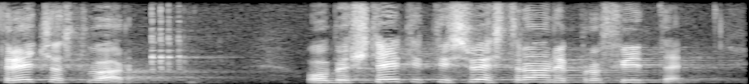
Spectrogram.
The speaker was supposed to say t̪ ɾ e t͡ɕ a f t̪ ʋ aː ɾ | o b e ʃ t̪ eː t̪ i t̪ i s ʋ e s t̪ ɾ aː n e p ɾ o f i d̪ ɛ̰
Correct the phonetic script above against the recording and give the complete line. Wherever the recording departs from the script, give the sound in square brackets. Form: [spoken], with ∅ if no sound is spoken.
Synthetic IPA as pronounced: t̪ ɾ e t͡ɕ a [s] t̪ ʋ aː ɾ | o b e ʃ t̪ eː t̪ i t̪ i s ʋ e s t̪ ɾ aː n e p ɾ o f i [t̪] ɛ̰

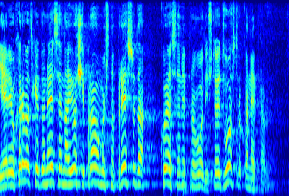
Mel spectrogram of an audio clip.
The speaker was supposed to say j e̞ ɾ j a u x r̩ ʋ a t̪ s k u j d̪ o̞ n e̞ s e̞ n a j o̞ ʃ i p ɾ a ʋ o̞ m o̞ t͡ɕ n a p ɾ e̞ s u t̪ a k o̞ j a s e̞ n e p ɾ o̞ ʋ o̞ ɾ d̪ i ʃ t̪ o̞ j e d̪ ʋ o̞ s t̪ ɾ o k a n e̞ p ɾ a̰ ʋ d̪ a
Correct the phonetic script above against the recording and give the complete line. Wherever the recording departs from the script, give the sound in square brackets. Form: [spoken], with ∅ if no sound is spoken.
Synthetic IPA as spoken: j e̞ ɾ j [e] u x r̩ ʋ a t̪ s k [o] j d̪ o̞ n e̞ s e̞ n a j o̞ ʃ i p ɾ a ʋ o̞ m o̞ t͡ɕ n a p ɾ e̞ s u [d̪] a k o̞ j a s e̞ n e p ɾ o̞ ʋ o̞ [∅] d̪ i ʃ t̪ o̞ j e d̪ ʋ o̞ s t̪ ɾ o k a n e̞ p ɾ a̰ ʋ d̪ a

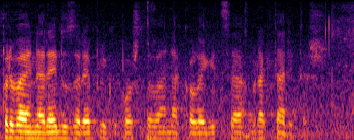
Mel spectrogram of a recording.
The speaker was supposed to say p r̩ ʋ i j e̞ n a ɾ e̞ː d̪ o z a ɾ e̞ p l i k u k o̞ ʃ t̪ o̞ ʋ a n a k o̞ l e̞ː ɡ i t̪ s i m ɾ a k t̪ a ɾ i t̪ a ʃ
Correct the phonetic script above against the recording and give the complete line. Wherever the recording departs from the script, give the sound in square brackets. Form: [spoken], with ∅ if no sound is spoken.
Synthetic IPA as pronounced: p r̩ ʋ [a] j e̞ n a ɾ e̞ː d̪ [u] z a ɾ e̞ p l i k u [p] o̞ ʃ t̪ o̞ ʋ a n a k o̞ l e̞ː ɡ i t̪ s [a] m ɾ a k t̪ a ɾ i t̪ a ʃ

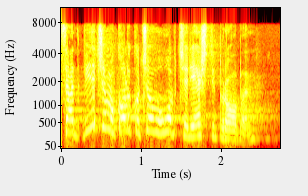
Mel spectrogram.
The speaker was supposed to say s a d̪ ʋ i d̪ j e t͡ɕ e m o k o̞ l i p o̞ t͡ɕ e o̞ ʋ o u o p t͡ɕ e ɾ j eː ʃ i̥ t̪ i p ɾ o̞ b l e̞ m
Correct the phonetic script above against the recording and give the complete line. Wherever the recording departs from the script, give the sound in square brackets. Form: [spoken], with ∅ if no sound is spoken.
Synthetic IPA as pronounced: s a d̪ ʋ i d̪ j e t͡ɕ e m o k o̞ l i [k] o̞ t͡ɕ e o̞ ʋ o u o p t͡ɕ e ɾ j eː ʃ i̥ t̪ i p ɾ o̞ b l e̞ m

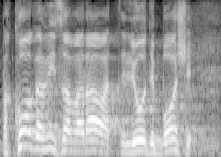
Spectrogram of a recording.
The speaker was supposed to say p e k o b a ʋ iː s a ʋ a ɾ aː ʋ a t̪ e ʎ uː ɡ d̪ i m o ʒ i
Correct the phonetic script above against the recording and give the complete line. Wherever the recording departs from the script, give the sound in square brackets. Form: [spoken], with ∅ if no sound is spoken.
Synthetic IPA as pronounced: p [a] k o [ɡ] a ʋ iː [z] a ʋ a ɾ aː ʋ a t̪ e ʎ uː [∅] d̪ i [b] o ʒ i

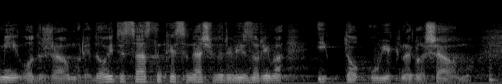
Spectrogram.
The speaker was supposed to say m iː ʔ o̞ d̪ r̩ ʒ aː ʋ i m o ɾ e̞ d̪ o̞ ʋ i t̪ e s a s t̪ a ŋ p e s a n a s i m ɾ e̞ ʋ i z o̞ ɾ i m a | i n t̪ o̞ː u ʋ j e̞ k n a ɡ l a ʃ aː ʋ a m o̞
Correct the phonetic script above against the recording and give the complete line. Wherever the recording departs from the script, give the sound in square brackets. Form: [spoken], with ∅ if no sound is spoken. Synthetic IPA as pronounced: m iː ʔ o̞ d̪ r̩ ʒ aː ʋ [a] m o ɾ e̞ d̪ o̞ ʋ i t̪ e s a s t̪ a ŋ [k] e s a n a [ʃ] i m ɾ e̞ ʋ i z o̞ ɾ i m a | i [∅] t̪ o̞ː u ʋ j e̞ k n a ɡ l a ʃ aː ʋ a m o̞

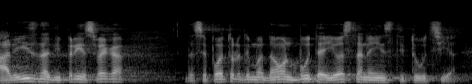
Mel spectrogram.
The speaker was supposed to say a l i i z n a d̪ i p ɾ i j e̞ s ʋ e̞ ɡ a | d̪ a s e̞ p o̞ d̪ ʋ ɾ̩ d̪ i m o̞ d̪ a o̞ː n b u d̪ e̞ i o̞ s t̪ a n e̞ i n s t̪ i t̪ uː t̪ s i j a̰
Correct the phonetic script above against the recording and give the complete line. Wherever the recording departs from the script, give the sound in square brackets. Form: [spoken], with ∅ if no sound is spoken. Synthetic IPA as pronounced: a l i i z n a d̪ i p ɾ i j e̞ s ʋ e̞ ɡ a | d̪ a s e̞ p o̞ [t̪] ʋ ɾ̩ d̪ i m o̞ d̪ a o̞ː n b u d̪ e̞ i o̞ s t̪ a n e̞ i n s t̪ i t̪ uː t̪ s i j a̰

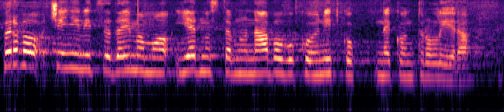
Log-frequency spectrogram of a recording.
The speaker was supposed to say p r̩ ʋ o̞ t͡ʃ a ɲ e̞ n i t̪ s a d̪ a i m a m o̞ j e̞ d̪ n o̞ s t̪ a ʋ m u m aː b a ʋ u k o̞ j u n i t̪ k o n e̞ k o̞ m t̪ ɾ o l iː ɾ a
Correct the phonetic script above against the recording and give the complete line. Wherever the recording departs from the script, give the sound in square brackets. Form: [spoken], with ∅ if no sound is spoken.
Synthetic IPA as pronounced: p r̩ ʋ o̞ t͡ʃ [i] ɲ e̞ n i t̪ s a d̪ a i m a m o̞ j e̞ d̪ n o̞ s t̪ a ʋ [n] u [n] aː b a ʋ u k o̞ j u n i t̪ k o n e̞ k o̞ [n] t̪ ɾ o l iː ɾ a

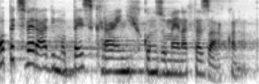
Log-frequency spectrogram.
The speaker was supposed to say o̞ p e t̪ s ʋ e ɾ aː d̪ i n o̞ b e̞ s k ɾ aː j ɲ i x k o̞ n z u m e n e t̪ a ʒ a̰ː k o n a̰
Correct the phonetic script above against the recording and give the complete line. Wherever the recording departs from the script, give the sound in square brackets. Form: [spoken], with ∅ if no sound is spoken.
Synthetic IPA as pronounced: o̞ p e t̪ s ʋ e ɾ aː d̪ i [m] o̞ b e̞ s k ɾ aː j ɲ i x k o̞ n z u m e n [a] t̪ a [z] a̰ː k o n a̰

